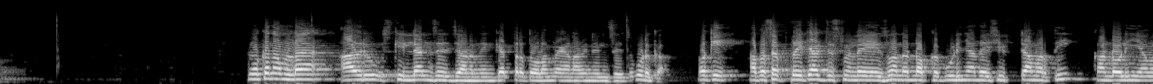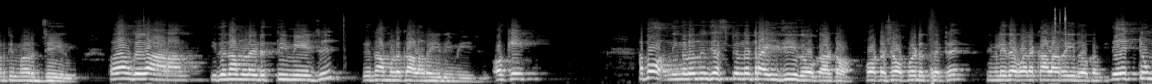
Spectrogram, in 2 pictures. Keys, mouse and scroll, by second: 9.8 shift+click, 11.1 ctrl+e.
